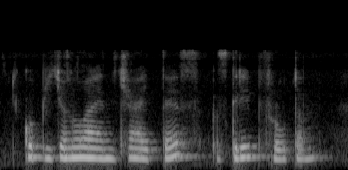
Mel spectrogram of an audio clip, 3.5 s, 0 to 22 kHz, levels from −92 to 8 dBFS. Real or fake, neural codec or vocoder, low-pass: fake; vocoder, 24 kHz, 100 mel bands, Vocos; 7.2 kHz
